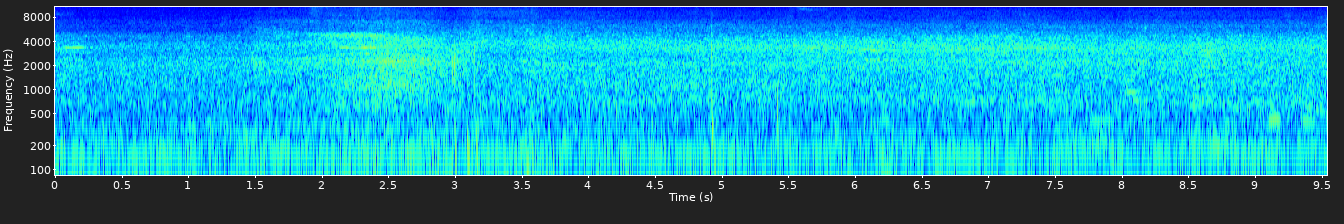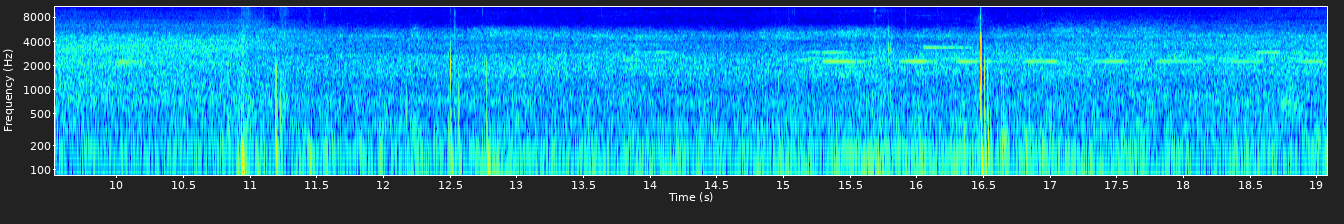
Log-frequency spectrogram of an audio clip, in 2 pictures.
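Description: A train engine hums steadily while idling at a platform.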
